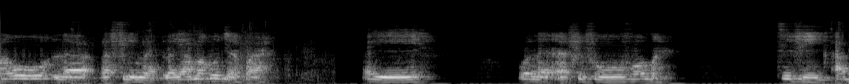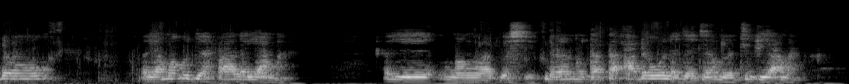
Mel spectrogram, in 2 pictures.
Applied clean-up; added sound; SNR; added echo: neural separator model SepFormer DNS4.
